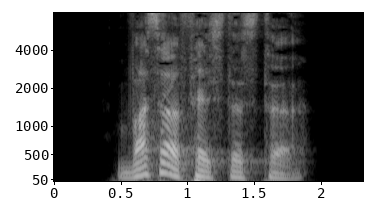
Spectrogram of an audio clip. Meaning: inflection of wasserfest: 1. strong/mixed nominative/accusative feminine singular superlative degree 2. strong nominative/accusative plural superlative degree
- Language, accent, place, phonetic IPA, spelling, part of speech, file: German, Germany, Berlin, [ˈvasɐˌfɛstəstə], wasserfesteste, adjective, De-wasserfesteste.ogg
